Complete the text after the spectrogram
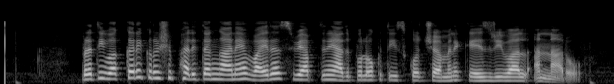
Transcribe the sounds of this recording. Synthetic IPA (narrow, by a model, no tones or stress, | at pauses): pɾɐt̪iʋokːɐɾikɾuʂipʰɐlit̪ɐŋɡaːne̞ːʋɐjɾɐsʋjaːp̚t̪iniɐd̪upulo̞ːkit̪iːsu̥kʋɔt͡ʃːaːmɐnikeːd͡ʒɾiːʋaːlɐ̰nːa̰ːɾṵ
